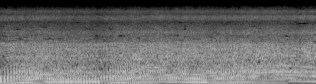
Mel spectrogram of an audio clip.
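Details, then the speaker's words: Honda Supra 100 (Supra X, manual clutch) engine revved hard sounds harsh and clattery, with oil coming from the spark plug hole and white exhaust smoke when revved; combustion chamber found wet, rough engine from oil starvation. "Nah suaranya Tuh kasar seperti ini dan juga keluar oli dari lubang businya dan juga di bagian knalpotnya itu keluar Asa putih ketika Dikas seperti"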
